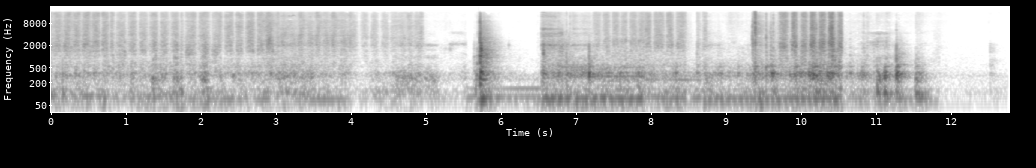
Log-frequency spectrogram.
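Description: A wool dauber rubbed over leather in quick back-and-forth strokes, working in neatsfoot oil. There is one sharp knock about six seconds in, then more rubbing as the wool is worked between the hands, with a fast run of strokes near the end.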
